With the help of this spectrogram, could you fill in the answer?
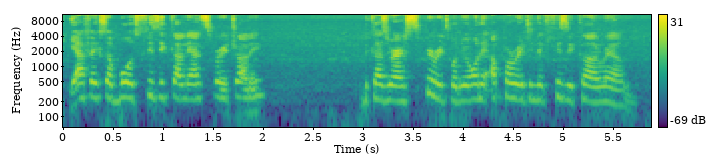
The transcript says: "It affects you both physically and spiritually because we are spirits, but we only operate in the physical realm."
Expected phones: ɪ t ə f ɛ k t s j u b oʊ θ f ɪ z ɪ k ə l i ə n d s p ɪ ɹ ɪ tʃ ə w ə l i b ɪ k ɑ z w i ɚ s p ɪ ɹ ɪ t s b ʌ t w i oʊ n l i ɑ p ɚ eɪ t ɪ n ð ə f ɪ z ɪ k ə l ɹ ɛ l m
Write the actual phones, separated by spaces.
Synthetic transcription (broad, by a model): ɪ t ə f ɛ k t s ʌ b oʊ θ f ɪ z ɪ k ə l i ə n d s p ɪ ɹ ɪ tʃ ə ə l i b ɪ k ɑ z w i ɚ s p ɪ ɹ ɪ t s b ʌ t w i oʊ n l i ɑ p ɚ eɪ t ɪ n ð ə f ɪ z ɪ k ə l ɹ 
